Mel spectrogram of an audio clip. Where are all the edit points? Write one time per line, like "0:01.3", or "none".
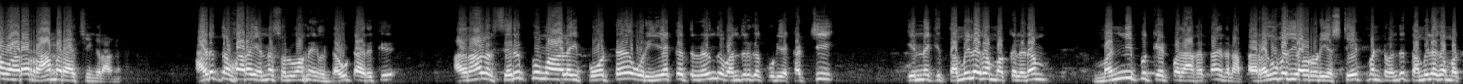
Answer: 0:12.4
